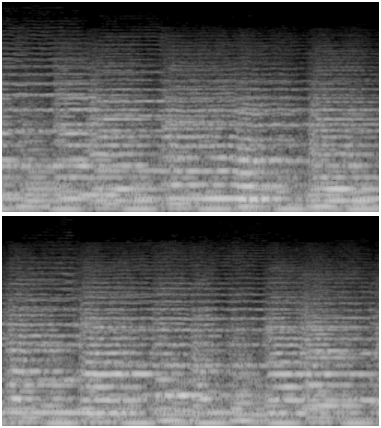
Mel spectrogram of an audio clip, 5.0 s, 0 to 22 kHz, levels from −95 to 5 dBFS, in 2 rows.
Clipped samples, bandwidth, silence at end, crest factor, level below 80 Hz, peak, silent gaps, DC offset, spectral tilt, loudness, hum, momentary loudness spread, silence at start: under 0.1%; 11.5 kHz; 0 s; 14 dB; -28 dBFS; -4 dBFS; none; under 0.1%; -6 dB/octave; -19 LUFS; none; 3 LU; 0 s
